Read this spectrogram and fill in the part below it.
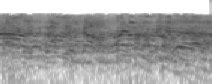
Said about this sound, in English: Heavenly days, look at the crowd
